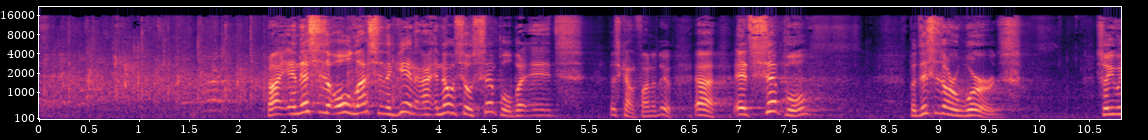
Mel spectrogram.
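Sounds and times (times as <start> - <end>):
audience applause: 0.0 - 3.8
speech: 2.3 - 7.9, 8.7 - 9.9, 10.6 - 10.8.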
